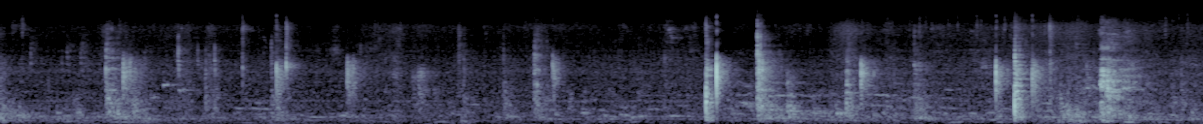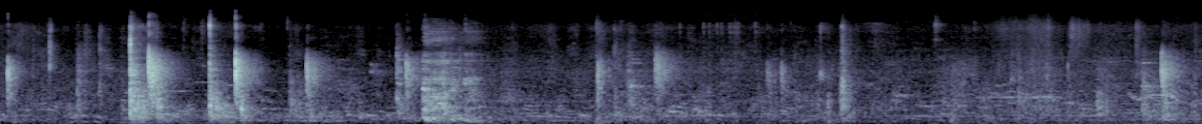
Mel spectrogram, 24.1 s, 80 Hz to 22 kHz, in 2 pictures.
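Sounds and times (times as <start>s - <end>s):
billiard balls clicking: 0.2s - 4.3s, 7.0s - 7.8s, 8.4s - 9.3s, 9.9s - 10.8s, 11.8s - 15.4s, 16.0s - 16.2s, 18.0s - 20.6s.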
